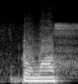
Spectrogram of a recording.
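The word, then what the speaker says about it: Thames: আবার কখনো কখনো এই টিএস কিন্তু টর মতো উচ্চারণ হয়েছে। টিএস কার কিসের মতো উচ্চারণ হয়েছে? টর মতো। যেমন টমাস, টেমস, টেমস মানে হচ্ছে টেমস নদী, টমাস কোনো ব্যক্তির নাম।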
